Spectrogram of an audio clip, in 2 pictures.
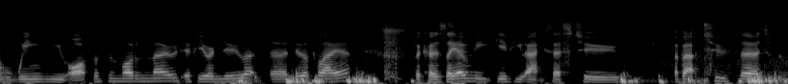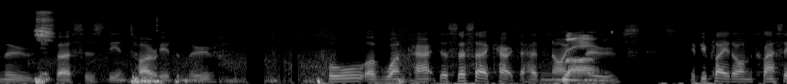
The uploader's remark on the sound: walking around a field in Norwich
